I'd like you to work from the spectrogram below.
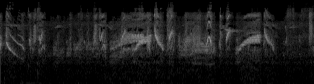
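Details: Laughingthrush (khứu lùn): busy sequence of rising and falling whistles mixed with rough buzzy chatter and rapid ticks, several phrases overlapping at a quick pace.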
